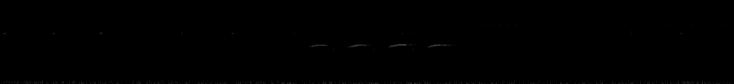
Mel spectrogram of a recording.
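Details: Night chorus of crickets in a swamp, a shrill sustained drone throbbing in rapid pulses, interrupted midway by a short run of four rising chirps from another animal, with faint low background hum.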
